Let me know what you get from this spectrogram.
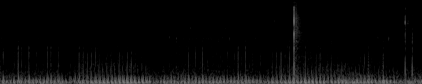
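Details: Gentle purring from a sleeping cat beside a cozy fireplace, a continuous deep pulsing rumble broken by occasional bright fire crackles, one prominent pop late on.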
